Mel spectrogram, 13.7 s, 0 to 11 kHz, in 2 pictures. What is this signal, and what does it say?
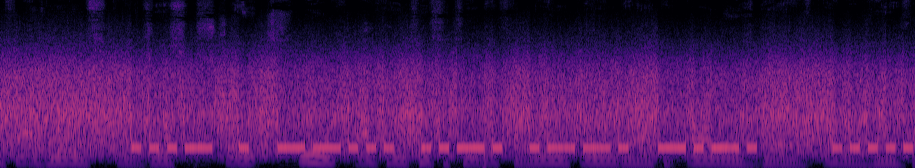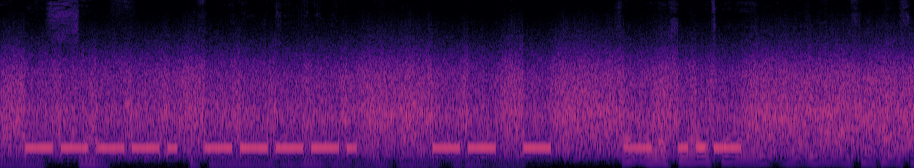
Morse code, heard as a keyed tone, hand-sent with a paddle, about 18 wpm, 410 Hz, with radio static and speech in English. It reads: VE7FPC 599 MT TU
